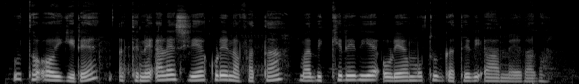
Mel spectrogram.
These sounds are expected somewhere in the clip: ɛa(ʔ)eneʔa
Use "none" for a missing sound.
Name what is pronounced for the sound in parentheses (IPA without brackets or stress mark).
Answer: t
